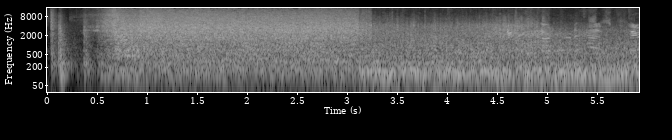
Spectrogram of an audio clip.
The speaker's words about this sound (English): I don't know if I'd be brave enough to jump on board a rocket and hurl up into space, but that's what Shatner did yesterday, and it was a pretty smooth liftoff.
